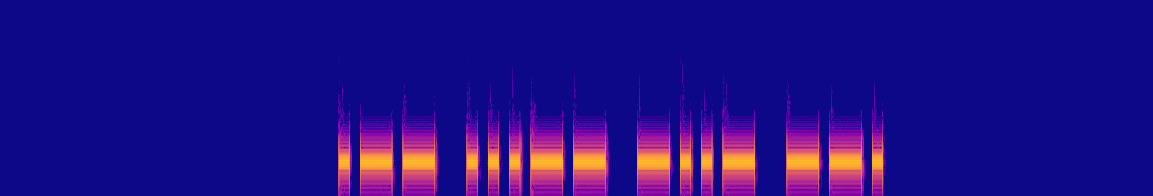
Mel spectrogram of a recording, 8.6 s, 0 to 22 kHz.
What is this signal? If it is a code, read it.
Morse code, heard as a keyed tone, about 15 wpm, 700 Hz. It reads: W3XG
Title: USA Call Signs - 4 Characters - Repeated 2x - 15wpm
